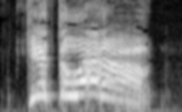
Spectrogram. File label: emphatic run, survivor voice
